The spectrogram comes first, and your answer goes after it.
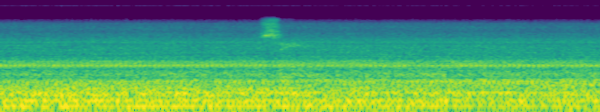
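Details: Heat pump with electric heat, top panel removed: loud constant churning rumble with a fixed hum; the blower fan wheel is damaged and cannot be removed without ripping the whole unit apart.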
